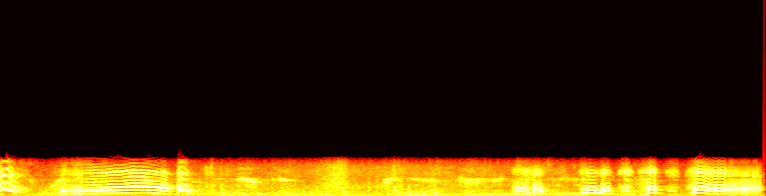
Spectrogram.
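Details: Baby crying with rising and falling cries mixed with fussy babbling, a television playing in the background; ordinary infant crying.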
